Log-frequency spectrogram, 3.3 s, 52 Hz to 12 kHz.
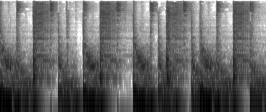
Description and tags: Hardbass
Hardstyle
Loops
140 BPM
